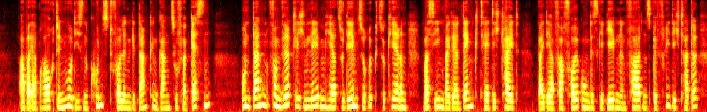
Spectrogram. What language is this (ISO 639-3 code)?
deu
